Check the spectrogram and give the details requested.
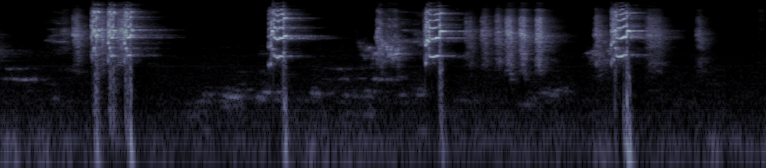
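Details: Tame lovebirds giving loud, harsh, high-pitched chirps in short bursts, some doubled, separated by brief gaps, with a quick chattering cluster near the middle.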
